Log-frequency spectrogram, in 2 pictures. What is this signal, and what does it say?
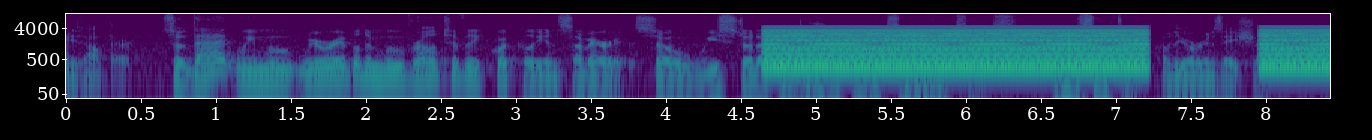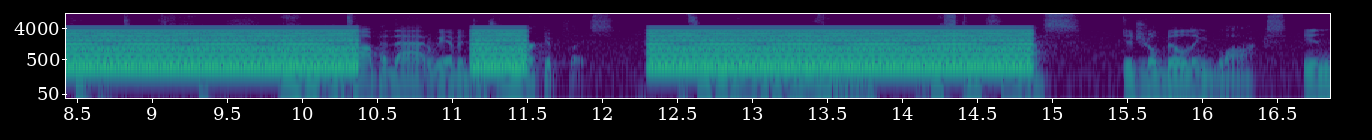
Train horn signal, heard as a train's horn, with speech in English. 2 long, 1 short, 1 long. On North American railways: approaching a public crossing.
